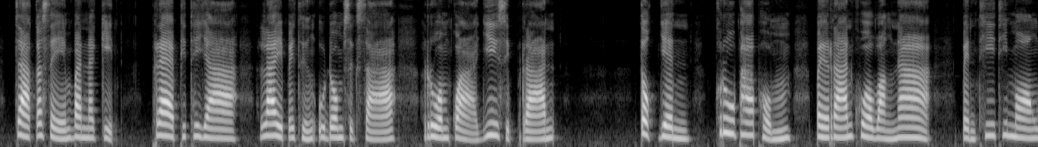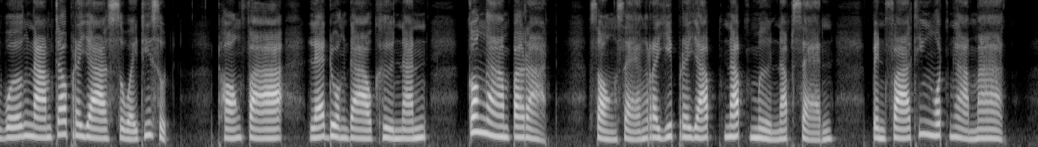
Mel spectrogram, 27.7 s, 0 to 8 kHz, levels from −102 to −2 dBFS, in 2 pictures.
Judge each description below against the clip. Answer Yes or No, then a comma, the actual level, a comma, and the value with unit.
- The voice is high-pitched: Yes, high, 195 Hz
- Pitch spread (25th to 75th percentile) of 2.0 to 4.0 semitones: Yes, average, 3.2 semitones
